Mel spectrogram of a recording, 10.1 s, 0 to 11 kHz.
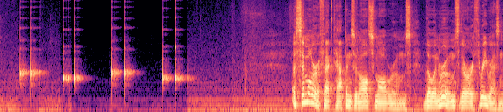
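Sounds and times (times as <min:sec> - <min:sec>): stick hitting plastic blocks: 0:00.4 - 0:03.8.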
